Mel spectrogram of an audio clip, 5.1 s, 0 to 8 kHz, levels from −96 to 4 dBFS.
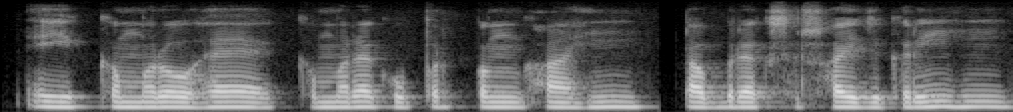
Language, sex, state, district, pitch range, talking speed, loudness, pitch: Marwari, male, Rajasthan, Churu, 135-140 Hz, 155 wpm, -18 LUFS, 140 Hz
